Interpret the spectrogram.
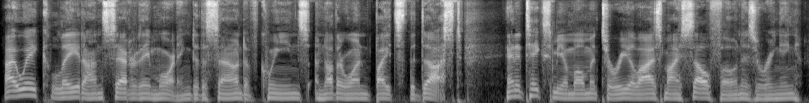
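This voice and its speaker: Dry, low-voiced male audiobook narrator. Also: moderate pace, dark tone, dry recording. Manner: dry, wry. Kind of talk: first-person romance audiobook narration.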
